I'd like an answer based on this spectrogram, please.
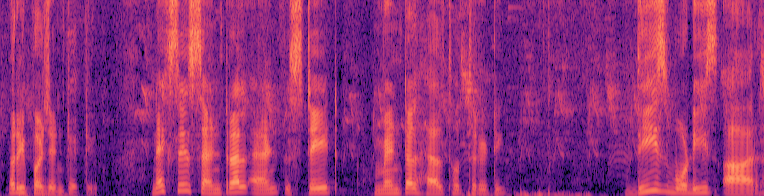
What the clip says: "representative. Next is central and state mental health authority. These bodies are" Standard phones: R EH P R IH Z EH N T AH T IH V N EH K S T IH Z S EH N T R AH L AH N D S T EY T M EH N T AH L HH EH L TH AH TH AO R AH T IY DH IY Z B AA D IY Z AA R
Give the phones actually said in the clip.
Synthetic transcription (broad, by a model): R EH P R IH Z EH N T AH T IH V N EH K S T IH Z S EH N T R AH L AH N D S T EY T M EH N T AH L HH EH L T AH T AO R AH T IY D IY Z B AA D IY Z AA R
